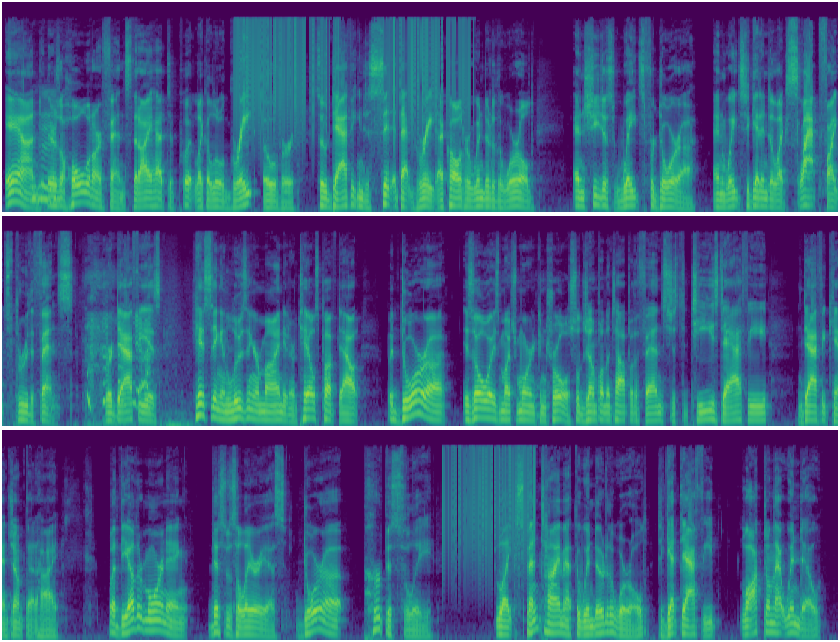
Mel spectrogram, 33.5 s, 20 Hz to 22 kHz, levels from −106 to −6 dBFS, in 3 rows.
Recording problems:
crackling; noticeable; from 3 to 4.5 s, from 5 to 6.5 s and from 28 to 29 s; 10 dB below the speech

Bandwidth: 16.5 kHz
